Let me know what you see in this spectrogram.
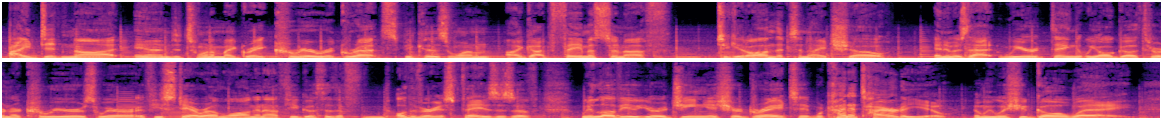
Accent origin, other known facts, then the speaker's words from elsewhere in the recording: Malibu, California, United States; I grew up on Point Doom and Malibu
